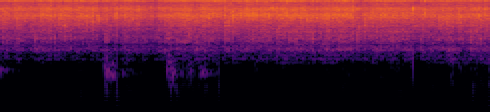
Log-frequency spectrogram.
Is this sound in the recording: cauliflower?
yes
